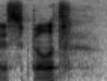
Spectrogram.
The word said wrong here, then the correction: Bilott: I don't know. That's what you said. – I think I got the last syllable right, but not the first.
